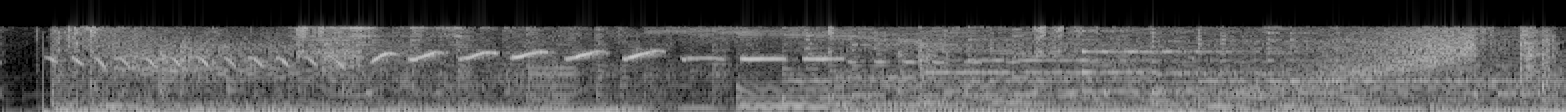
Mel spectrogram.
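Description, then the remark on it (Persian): A nightingale chirps in quick runs of short rising notes, then a few longer upward whistles, introducing a news segment, set against a loud, dense musical backing that fills the whole clip. “اینک مشروع خبرها با چهچهی همکارم بلبل.”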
